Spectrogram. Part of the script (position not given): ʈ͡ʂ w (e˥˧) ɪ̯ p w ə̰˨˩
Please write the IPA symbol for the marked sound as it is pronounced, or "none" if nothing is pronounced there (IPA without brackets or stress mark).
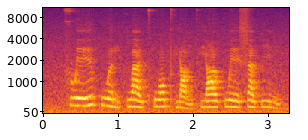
e˧˥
